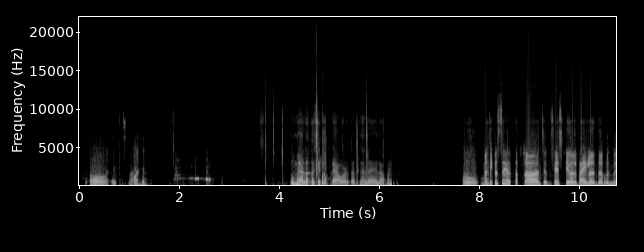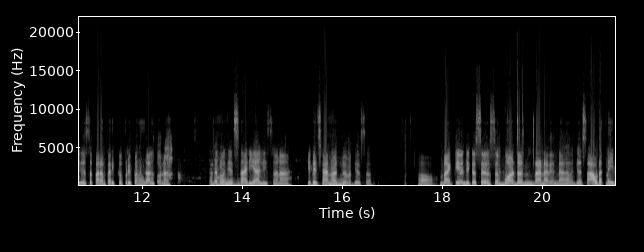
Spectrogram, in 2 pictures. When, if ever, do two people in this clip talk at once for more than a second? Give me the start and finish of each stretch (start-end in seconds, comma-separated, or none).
none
